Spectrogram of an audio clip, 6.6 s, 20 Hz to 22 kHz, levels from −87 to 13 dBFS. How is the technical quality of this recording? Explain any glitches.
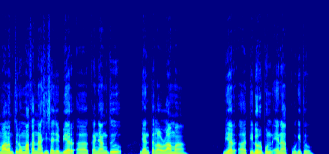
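No glitches or technical faults can be heard in this speech recording, so there is nothing to explain.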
